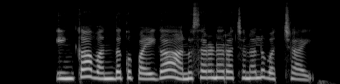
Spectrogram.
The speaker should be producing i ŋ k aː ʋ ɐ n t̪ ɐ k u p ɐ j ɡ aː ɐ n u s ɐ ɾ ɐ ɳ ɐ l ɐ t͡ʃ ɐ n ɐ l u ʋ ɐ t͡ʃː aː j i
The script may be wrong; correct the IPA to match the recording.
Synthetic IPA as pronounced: i ŋ k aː ʋ ɐ n d̪ ɐ k u p ɐ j ɡ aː ɐ n u s ɐ ɾ ɐ ɳ ɐ ɾ ɐ t͡ʃ ɐ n ɐ l u ʋ ɐ t͡ʃː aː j i

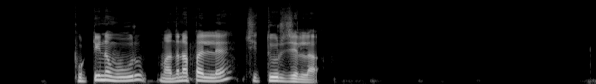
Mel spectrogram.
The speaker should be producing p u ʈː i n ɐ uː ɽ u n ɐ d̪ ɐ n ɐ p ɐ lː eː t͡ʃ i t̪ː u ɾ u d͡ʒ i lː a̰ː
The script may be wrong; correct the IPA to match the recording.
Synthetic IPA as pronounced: p u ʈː i n ɐ uː ɾ u m ɐ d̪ ɐ n ɐ p ɐ lː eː t͡ʃ i t̪ː uː ɾ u d͡ʒ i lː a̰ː

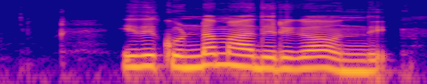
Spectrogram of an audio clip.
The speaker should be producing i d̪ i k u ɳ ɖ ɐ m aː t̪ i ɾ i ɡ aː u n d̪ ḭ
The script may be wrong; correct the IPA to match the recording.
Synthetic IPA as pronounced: i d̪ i k u ɳ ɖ ɐ m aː d̪ i ɾ i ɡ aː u n d̪ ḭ

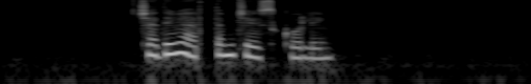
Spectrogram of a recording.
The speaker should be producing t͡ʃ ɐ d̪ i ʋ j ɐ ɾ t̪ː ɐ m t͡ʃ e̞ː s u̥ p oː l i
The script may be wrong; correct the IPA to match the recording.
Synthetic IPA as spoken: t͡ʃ ɐ d̪ i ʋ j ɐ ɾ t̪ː ɐ m t͡ʃ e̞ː s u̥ k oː l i

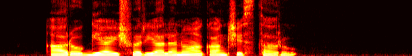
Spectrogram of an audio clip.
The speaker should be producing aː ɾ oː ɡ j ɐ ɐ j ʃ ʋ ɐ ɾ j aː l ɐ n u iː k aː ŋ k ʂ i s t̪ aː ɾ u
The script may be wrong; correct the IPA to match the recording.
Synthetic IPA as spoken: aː ɾ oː ɡ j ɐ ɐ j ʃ ʋ ɐ ɾ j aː l ɐ n u aː k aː ŋ k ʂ i s t̪ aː ɾ u

